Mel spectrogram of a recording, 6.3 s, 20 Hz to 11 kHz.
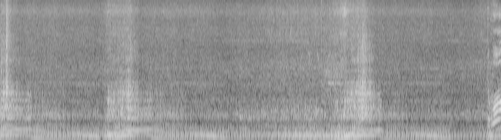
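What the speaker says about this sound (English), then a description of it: "Or what it's like when you rev it." Chevrolet Silverado ZR2 with the 6.2 V8 and a cheap aftermarket exhaust, revved twice in close succession, each blip rising to a throaty roar and settling back to a rumbling idle, loud and near.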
